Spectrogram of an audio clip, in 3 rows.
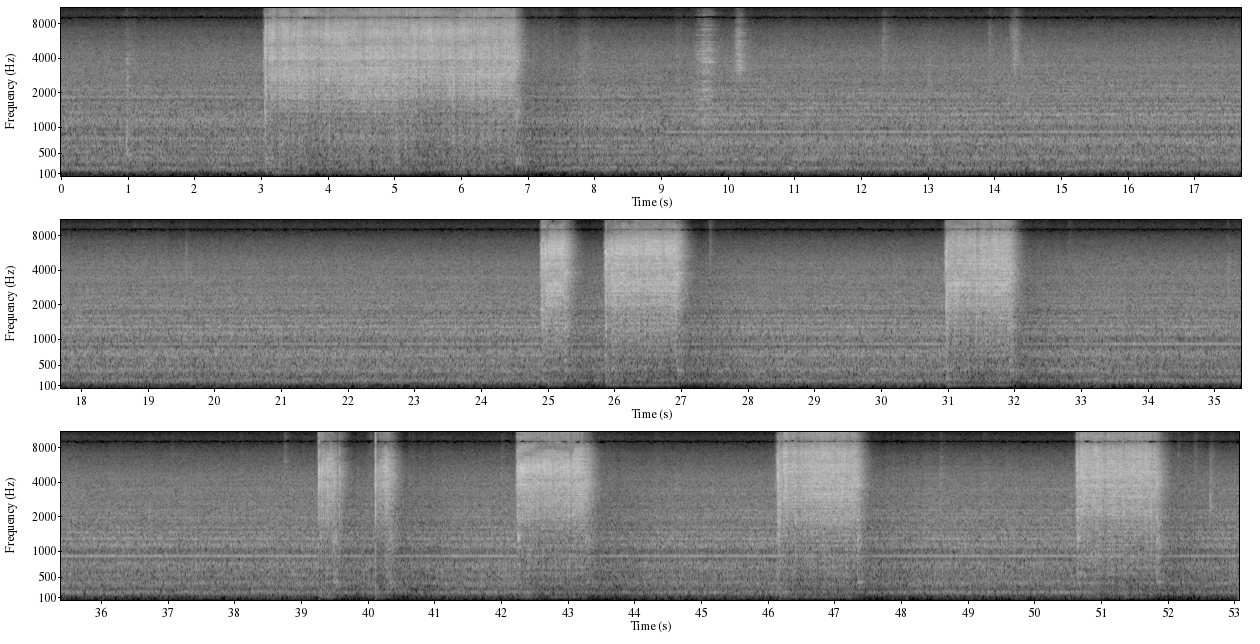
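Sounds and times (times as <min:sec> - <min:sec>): steady hum: 0:00.0 - 0:53.0
welding arc crackling: 0:03.1 - 0:07.1, 0:24.9 - 0:27.2, 0:31.0 - 0:32.2, 0:39.3 - 0:40.6, 0:42.2 - 0:43.5, 0:46.2 - 0:47.6, 0:50.6 - 0:52.2.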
